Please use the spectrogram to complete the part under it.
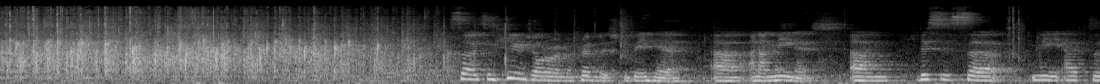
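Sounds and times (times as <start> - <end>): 
large audience applauding a speaker at a presentation: 0.0 - 5.1
speech: 4.6 - 10.9.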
